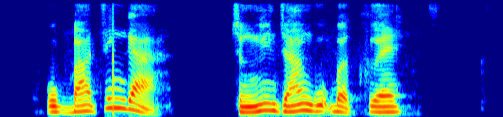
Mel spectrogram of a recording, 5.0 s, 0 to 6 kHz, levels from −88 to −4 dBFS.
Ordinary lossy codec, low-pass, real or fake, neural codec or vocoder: Opus, 64 kbps; 5.4 kHz; fake; codec, 16 kHz, 4 kbps, X-Codec, HuBERT features, trained on general audio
